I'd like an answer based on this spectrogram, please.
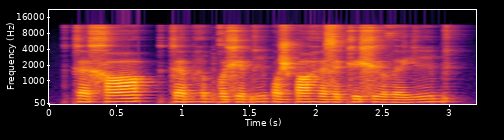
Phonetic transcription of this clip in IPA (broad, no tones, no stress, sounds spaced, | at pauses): k ɛ x ɑ | k ɛ b ɦ ɘ b ɡ ɔ xʲ a b i p ɔ ʒ p ɑ ɦ ɛ z ɛ kʲ ə xʲ ɤ ð e j i b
